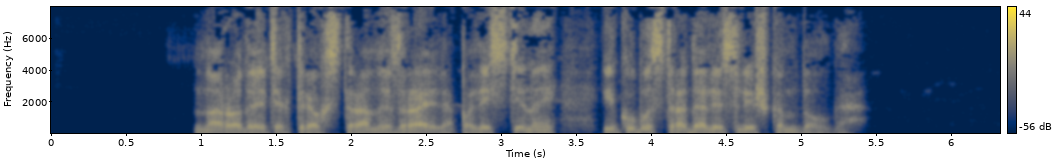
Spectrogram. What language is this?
Russian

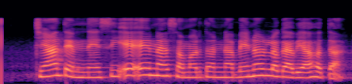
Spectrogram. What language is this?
Gujarati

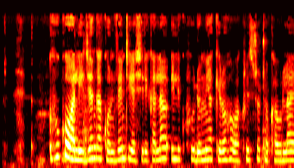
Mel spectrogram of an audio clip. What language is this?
Swahili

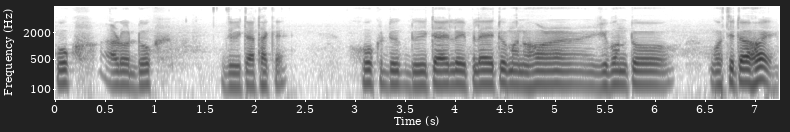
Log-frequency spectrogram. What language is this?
Assamese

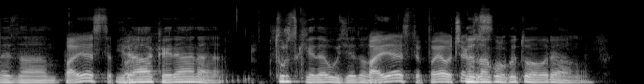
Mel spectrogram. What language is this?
Croatian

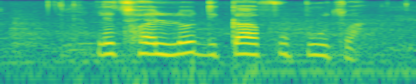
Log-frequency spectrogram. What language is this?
Southern Sotho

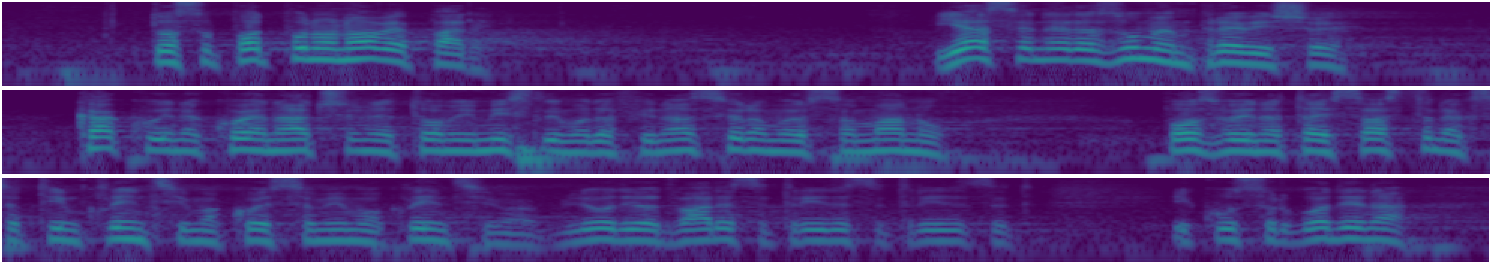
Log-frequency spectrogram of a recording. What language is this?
Serbian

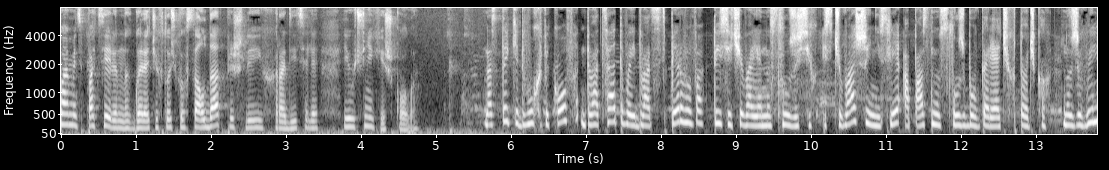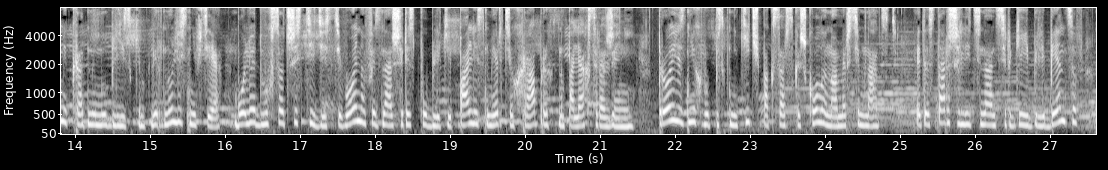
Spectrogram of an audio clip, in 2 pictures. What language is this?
Russian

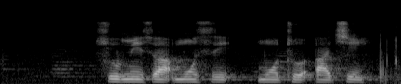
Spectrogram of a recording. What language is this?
Venda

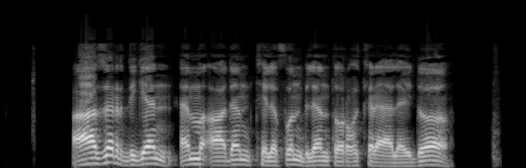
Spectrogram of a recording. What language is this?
Uyghur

